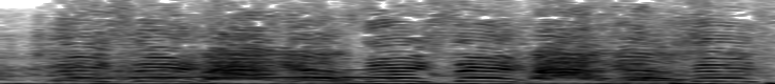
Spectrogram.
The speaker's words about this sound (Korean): 뉴욕이나 로스앤젤레스 등 미국의 대도시에서는 매년 동성애자 축제가 열립니다. 성소수자 운동을 상징하는 무지개 깃발을 흔드는 사람들. 남장을 한 여성이나 여장을 한 남성 등이 행렬하고 자신들의 성 정체성을 존중해 주기를 요구하는 구호를 외치기도 하죠.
